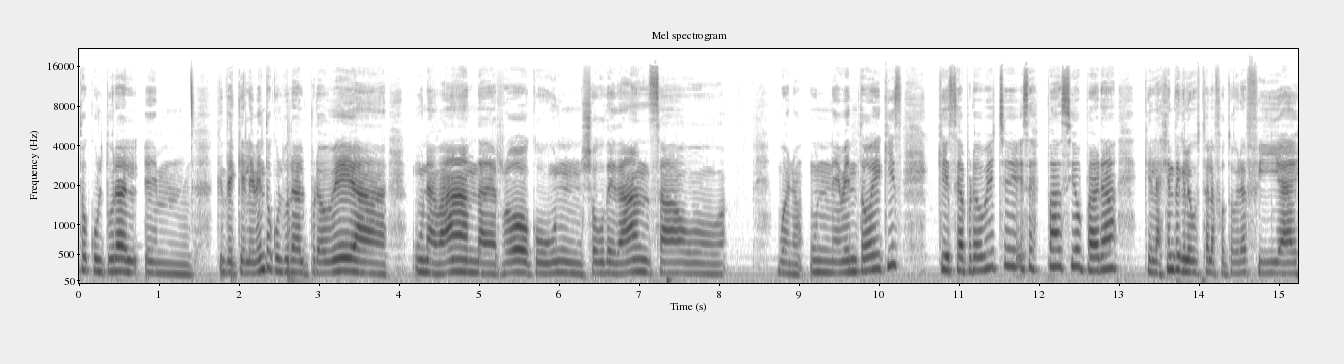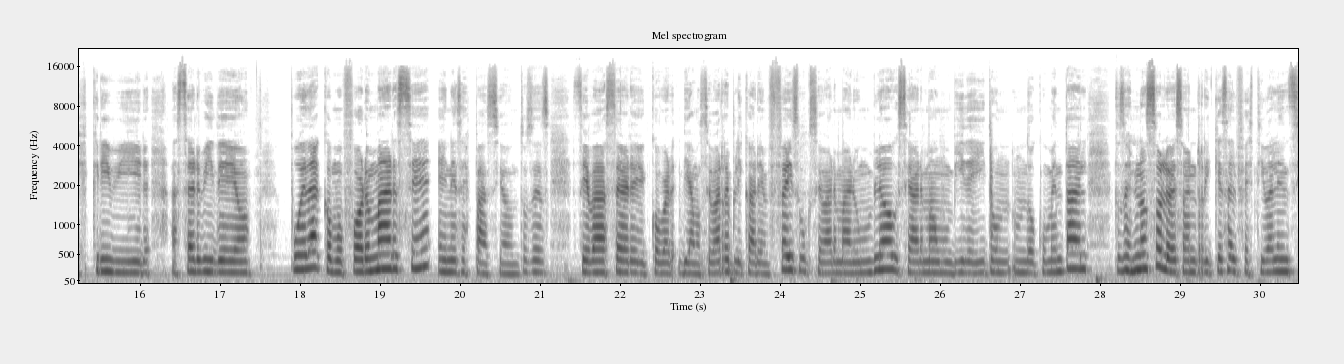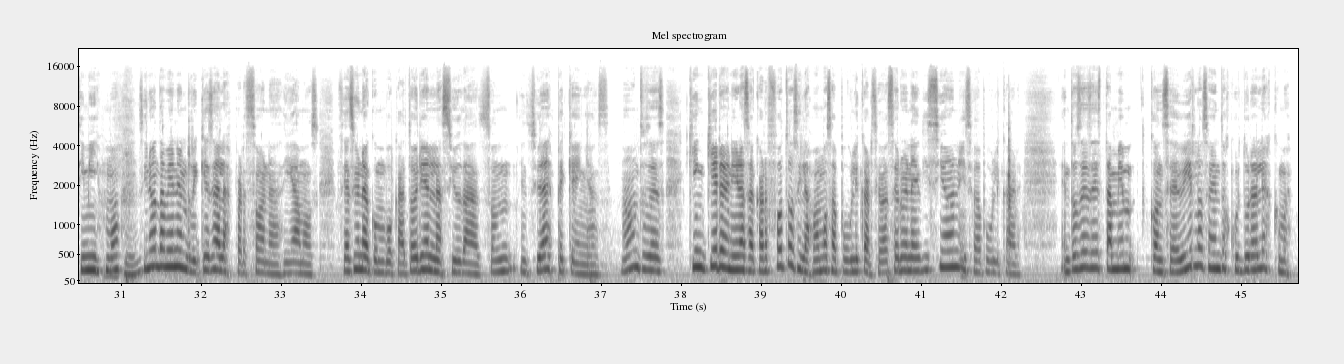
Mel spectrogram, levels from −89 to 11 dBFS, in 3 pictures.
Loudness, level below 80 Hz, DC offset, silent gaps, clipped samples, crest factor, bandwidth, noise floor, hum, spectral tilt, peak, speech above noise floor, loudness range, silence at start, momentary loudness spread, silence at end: -26 LUFS; -54 dBFS; under 0.1%; none; under 0.1%; 20 dB; 16.5 kHz; -53 dBFS; none; -4.5 dB/octave; -6 dBFS; 27 dB; 5 LU; 0 s; 12 LU; 0.1 s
